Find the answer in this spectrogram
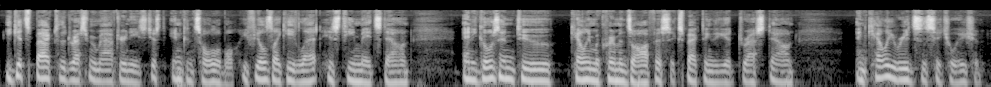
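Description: A man's voice: medium pitch, steady tone, moderate pace. Male sports reporter telling stories. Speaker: newspaper sports reporter, guest. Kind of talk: casual podcast interview.

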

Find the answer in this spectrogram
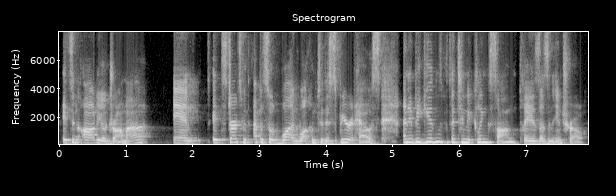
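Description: A man's voice: high-pitched, animated, moderate pace, fairly bright tone. A man. He talks as a podcast co-host sharing a casual review, enthusiastic and emphatic in his delivery. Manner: effusive, emphatic.

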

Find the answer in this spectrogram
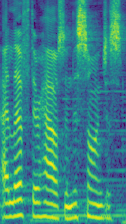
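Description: A woman's voice: lowish voice, level tone, normal speed, soft background music. A middle-aged woman singer-songwriter introducing a song in casual, rambling, reflective stage talk.

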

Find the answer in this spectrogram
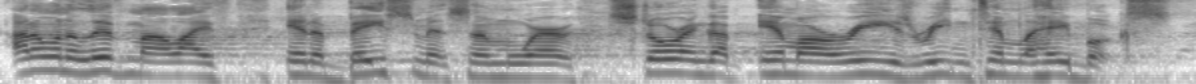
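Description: Bright, high-voiced preaching pastor. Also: male voice, steady tone, moderate pace. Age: 40s. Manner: preaching with rising emphasis and call-and-response. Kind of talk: sermon. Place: church sanctuary. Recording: long hall reverb.

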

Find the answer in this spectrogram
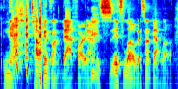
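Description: A low-voiced American man from Boston co-hosting a film podcast. He talks casually and bluntly, with strong opinions and swearing. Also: lively intonation, normal speed, sharp tone. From Boston, United States. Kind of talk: casual chat.

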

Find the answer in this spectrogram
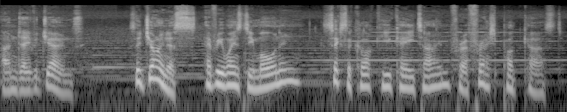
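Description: A man's voice: mid-range voice, expressive, a little slow. A man co-hosting a podcast, giving the show opening and asking a guest polite, courteous questions. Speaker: podcast co-host. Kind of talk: podcast intro and interviewing. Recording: dry voice with faint music behind.

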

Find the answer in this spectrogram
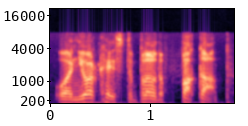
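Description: Guy playing wounded sardonic cameraman in a script read, super piercing bright voice, muffled call audio. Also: mid-range voice, a little fast, husky. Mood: cold, bitter. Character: bitter, coldly sardonic injured cameraman. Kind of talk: amateur screenplay table read over video call. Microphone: internet video call. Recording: dull lo-fi internet call.

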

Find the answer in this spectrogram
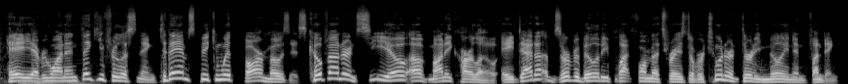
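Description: A man hosting an interview podcast who asks brisk, prepared questions. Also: on the high side, very animated, dry recording, clean studio sound, faint music behind. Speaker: podcast host.

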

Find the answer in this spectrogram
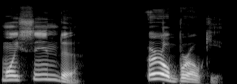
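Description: Woman as an anxious, slow-speaking small boy. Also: mid-range voice, huge pitch swings, darkish tone, no echo, clean studio sound, pitched above the performer's own voice. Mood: demanding. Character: small anxious boy, demanding but unsure.

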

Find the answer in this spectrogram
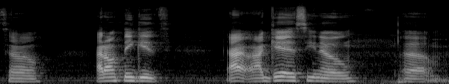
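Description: Bright-toned woman in reflective chat. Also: deep voice, fairly even intonation, takes it slowly. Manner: reflective, questioning, with restarts. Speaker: podcast co-host. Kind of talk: casual conversation.

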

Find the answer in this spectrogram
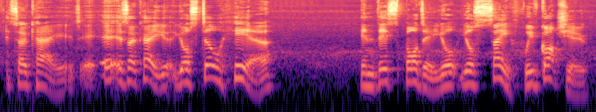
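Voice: mid-range voice, very animated, moderate pace, fairly bright tone, slight background noise. An actor playing a caring, practical space adventurer in a sci-fi audio drama, with an earnest, reasoning way of talking. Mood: soothing, tender.

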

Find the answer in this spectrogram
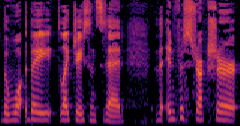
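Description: A woman's voice: fairly low pitch, steady tone, moderate pace, fairly bright tone. A woman co-hosting a casual podcast chat, chatty and playfully teasing. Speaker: podcast co-host.

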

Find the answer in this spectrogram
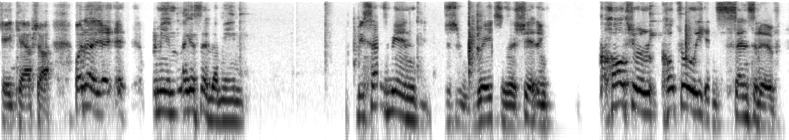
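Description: A man co-hosting a casual podcast, halting with fillers and blunt in his criticism. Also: fairly high pitch, big pitch swings, highs cut off, a little hiss or hum. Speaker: podcast co-host. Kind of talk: casual chat.

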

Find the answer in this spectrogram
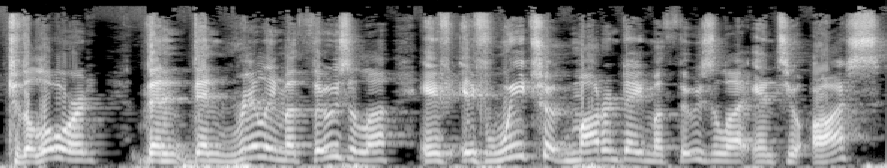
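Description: High-voiced man preaching with emphatic repetition. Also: normal speed. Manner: emphatic, repeats phrases, asks rhetorical questions; acts out quoted listeners' excuses in other voices. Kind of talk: motivational sermon.

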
